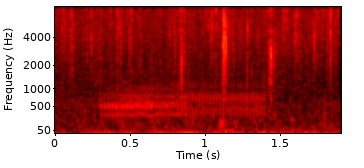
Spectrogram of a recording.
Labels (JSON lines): {"label": "biophony, croak", "recorder": "SoundTrap 500"}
